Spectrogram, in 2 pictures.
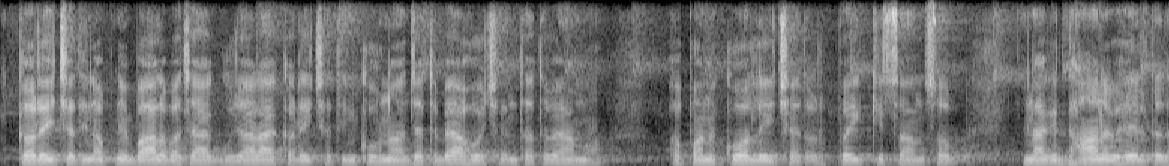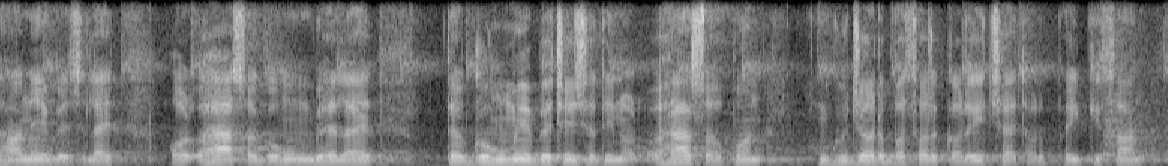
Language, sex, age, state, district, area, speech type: Maithili, male, 18-30, Bihar, Darbhanga, rural, spontaneous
